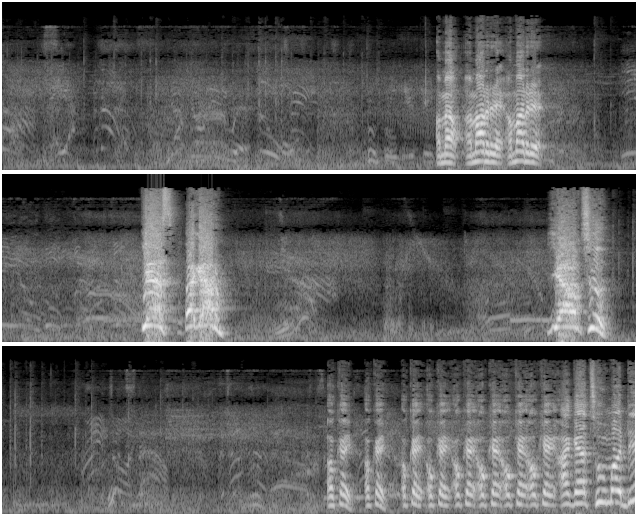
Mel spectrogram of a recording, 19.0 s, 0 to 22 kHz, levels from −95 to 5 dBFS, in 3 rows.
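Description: No technical faults can be heard anywhere in this clip. There are no dropouts, glitches or sudden changes in level at any point.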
